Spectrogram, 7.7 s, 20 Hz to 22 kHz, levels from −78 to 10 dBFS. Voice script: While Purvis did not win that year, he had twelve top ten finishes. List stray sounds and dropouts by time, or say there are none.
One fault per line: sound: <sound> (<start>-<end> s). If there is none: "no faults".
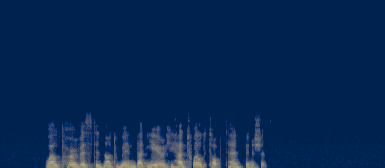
no faults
